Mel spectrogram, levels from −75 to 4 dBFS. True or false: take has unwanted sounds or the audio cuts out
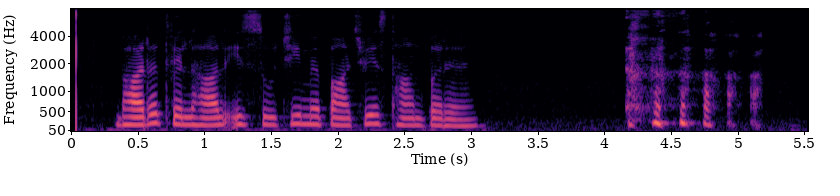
true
